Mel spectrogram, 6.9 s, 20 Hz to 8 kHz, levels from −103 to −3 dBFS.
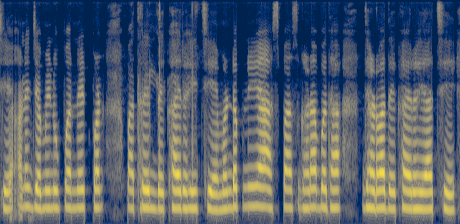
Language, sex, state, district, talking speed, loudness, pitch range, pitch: Gujarati, female, Gujarat, Valsad, 145 wpm, -18 LUFS, 230-245 Hz, 235 Hz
